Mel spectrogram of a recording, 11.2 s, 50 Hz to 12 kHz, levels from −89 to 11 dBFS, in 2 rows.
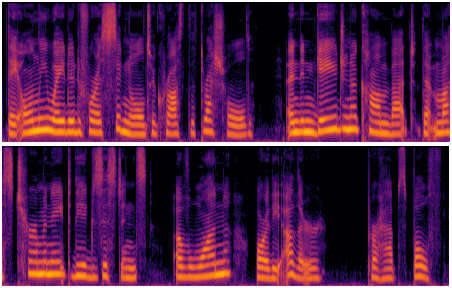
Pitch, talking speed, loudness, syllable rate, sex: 220 Hz, 140 wpm, -17 LUFS, 4.6 syllables/s, female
